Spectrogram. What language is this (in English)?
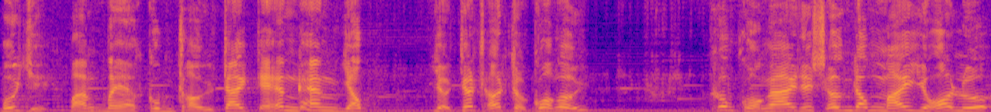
Vietnamese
